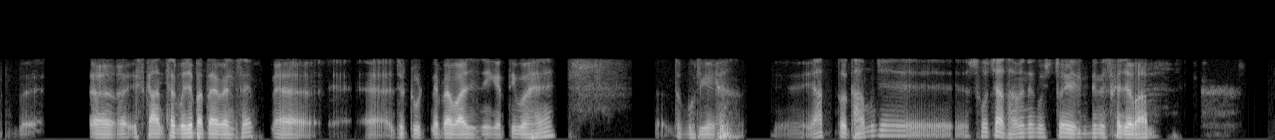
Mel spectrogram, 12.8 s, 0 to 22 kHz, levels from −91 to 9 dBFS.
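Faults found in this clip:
No faults found.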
